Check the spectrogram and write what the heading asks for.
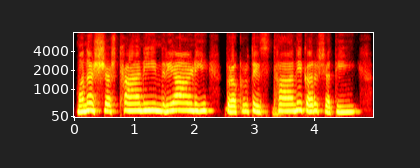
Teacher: आता इथे ती हा ह्रस्व आहे ना, तरी तो चरणाच्या शेवटी आल्यामुळे कर्षती हा दीर्घ म्हणायचा.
